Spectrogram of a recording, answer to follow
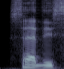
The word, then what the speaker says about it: Sethe: The pronunciation that Toni Morrison confirmed is SEH-thuh rhymes with Beth-uh. Let's break it down. SEH, like the beginning of seventh-thuh, like the thuh sound in mother.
